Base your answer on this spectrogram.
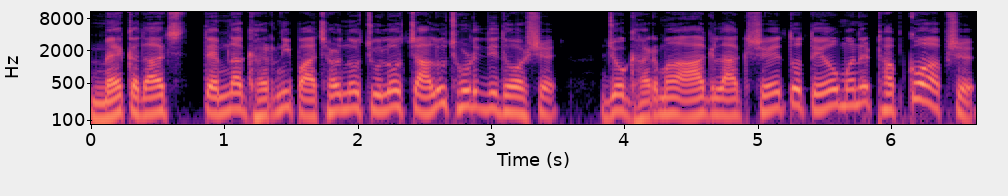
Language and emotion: Gujarati, fearful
